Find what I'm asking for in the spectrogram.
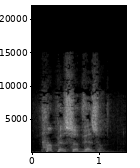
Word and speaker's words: purposivism: purposivism. Did I pronounce that correctly? – Yeah, you did.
